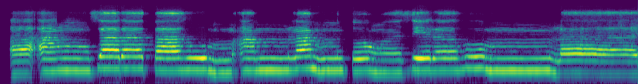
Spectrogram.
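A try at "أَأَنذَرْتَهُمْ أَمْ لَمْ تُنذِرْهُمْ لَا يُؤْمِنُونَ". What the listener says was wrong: Humnya idhar. Am lam tunzirhum la yu'min. Humnya jangan ditahan. Dilepas ya. A'adzartahum am lam tunzirhum la yu'minun.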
